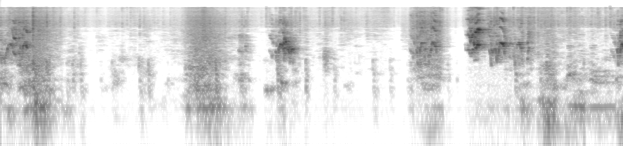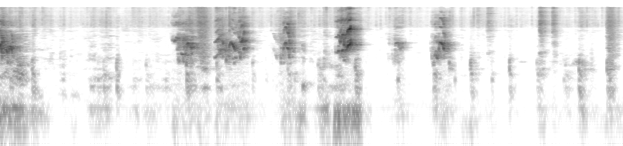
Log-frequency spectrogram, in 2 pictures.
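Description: A flock of budgerigars pecking and husking millet seed from a metal bowl: irregular clicks and short scratchy bursts, several a second at times, with brief pauses between.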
